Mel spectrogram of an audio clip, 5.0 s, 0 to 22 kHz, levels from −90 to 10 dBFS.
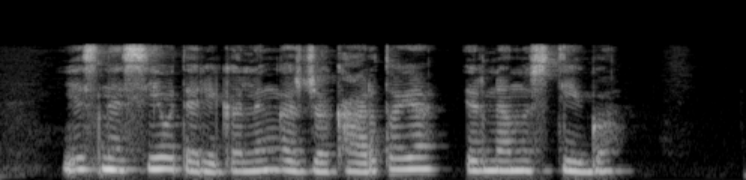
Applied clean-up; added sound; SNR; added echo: none; none; none; none.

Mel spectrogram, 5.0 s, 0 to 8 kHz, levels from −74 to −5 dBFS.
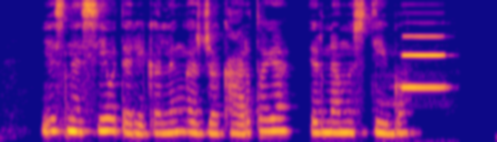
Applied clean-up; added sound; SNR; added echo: none; Wind instrument, woodwind instrument; -4 dB; none.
